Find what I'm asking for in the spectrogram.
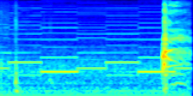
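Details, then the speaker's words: Car just started at idle: repeating two-tone high-then-low electronic chime over quiet idle, the door-open warning triggered by an open door. "is it my door? It's my door. I'm like, what is going on, man?"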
